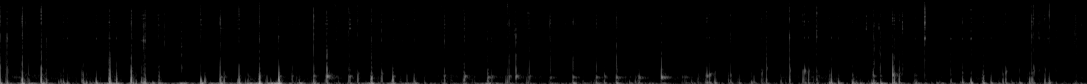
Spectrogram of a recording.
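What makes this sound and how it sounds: A wooden object is tapped in a rapid, continuous flurry of short, dry, muffled knocks with almost no ring, the sound concentrated in the low range. The tapping is loudest in the first few seconds, then settles into a softer, steady patter that swells slightly again near the end.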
